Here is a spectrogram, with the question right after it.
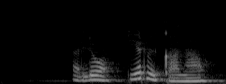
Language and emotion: Russian, neutral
